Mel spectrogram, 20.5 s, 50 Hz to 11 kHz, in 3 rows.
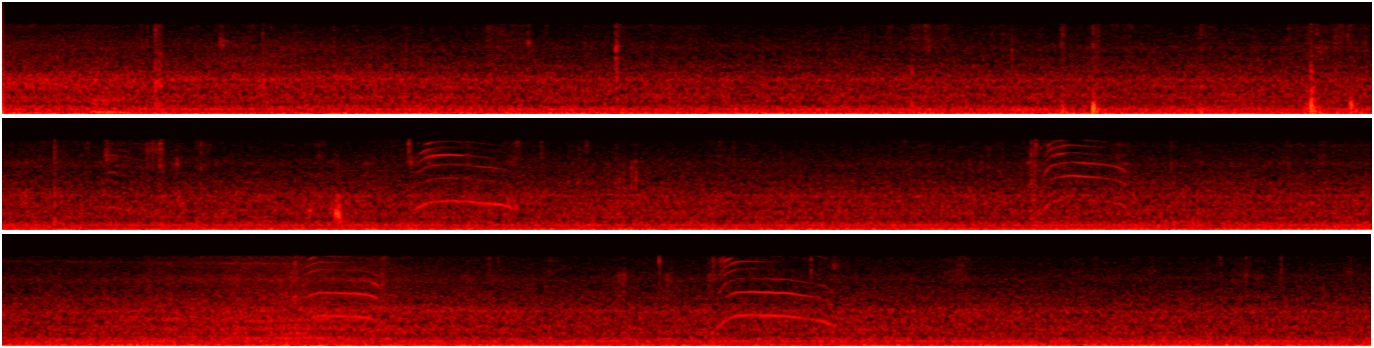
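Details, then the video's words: Kittens 22 days old, rescued with placenta still attached, three littermates playing and wrestling for the first time. Thin, arched, high mews sound about every three seconds over a steady low indoor hum. "赤ちゃん猫 初めてのじゃれあい＆猫キック"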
